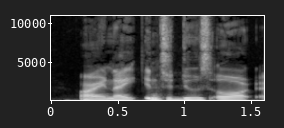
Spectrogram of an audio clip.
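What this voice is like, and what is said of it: Slips into an Australian-sounding accent. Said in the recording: “why did I sound Australian? ... I was gonna turn Australian there.”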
